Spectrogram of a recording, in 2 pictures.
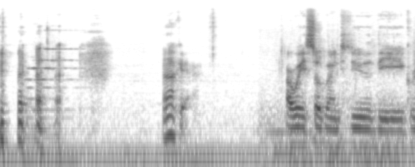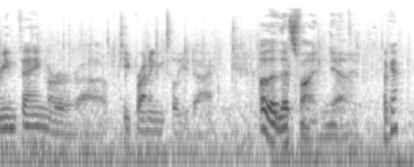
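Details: Adult male speaker; normal speech.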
